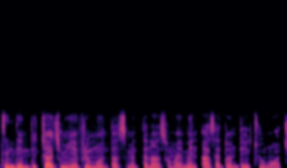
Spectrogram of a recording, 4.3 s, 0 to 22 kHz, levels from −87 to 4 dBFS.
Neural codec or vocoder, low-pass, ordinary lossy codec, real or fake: none; 7.2 kHz; Opus, 24 kbps; real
